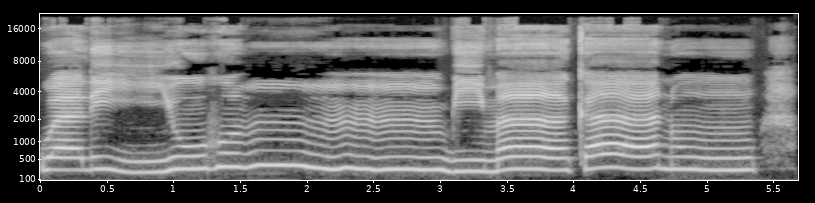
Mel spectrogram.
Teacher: Kalau ikhfa syafawi mim mati bertemu dengan huruf ba. Dibacanya disamarkan disertai dengan gunnah 3 harakat lebih utama.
